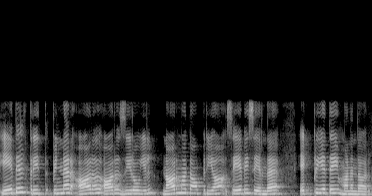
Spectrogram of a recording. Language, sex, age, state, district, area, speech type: Tamil, female, 30-45, Tamil Nadu, Nilgiris, urban, read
